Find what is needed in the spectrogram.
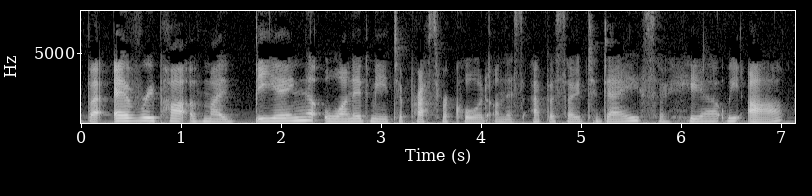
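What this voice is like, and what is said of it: Slightly altered, sick-sounding voice. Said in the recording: “I am getting better from a persistent cold, so my voice is sounding slightly different than usual”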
